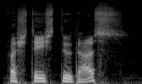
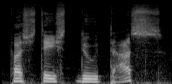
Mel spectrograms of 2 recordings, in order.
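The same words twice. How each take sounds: The two takes are said the same way.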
